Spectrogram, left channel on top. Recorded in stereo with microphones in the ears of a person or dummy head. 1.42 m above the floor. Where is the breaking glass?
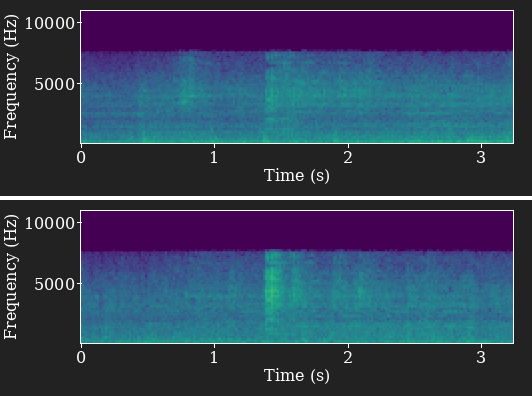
45° right (ahead or behind), 7 m.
